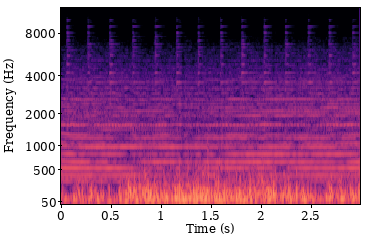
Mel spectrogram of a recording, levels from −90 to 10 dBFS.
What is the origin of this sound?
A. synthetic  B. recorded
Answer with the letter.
B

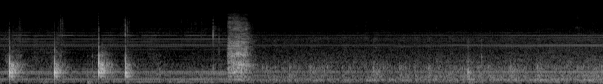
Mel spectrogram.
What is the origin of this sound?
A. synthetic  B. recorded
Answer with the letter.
B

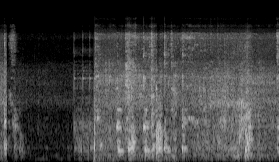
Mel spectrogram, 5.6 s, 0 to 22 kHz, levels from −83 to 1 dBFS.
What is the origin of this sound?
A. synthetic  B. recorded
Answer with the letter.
B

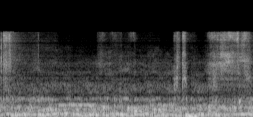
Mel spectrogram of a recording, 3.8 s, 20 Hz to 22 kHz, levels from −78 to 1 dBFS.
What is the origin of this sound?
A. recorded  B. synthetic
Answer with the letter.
B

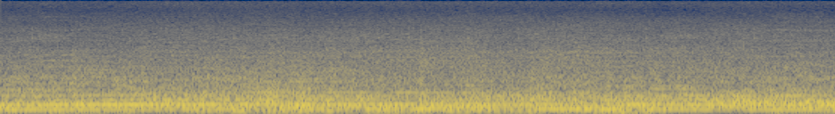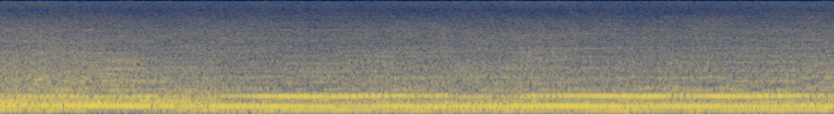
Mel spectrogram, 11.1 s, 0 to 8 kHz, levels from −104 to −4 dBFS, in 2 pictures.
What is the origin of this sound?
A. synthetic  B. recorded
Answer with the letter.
A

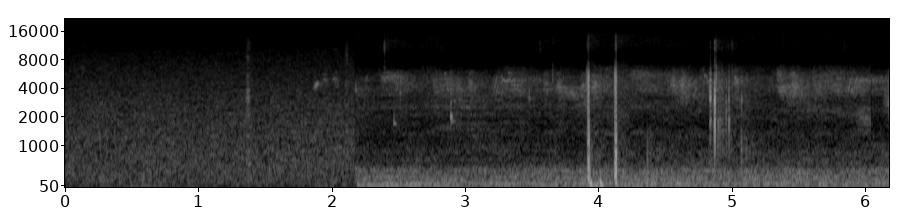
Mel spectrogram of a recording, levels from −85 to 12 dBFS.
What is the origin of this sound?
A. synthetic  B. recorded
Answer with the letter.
B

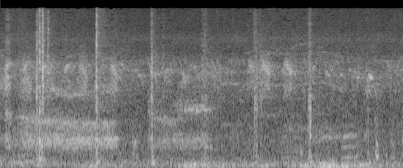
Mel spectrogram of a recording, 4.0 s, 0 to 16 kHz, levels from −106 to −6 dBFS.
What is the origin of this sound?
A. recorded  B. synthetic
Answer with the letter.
A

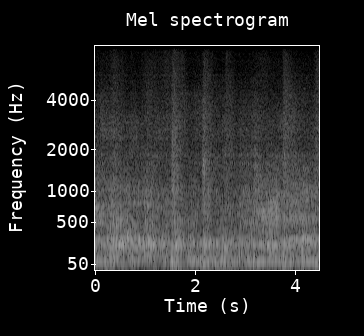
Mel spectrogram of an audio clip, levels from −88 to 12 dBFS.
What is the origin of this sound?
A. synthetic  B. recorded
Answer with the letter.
A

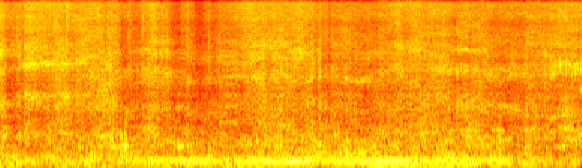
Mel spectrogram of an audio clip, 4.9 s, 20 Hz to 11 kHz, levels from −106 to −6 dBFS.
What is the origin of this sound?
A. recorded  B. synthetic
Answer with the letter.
B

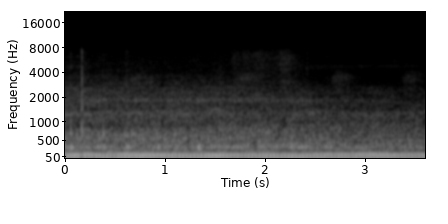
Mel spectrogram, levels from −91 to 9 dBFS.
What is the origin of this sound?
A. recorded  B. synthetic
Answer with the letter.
A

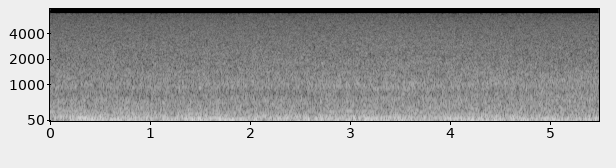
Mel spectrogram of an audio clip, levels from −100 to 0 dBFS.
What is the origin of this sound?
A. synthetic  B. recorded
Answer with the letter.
B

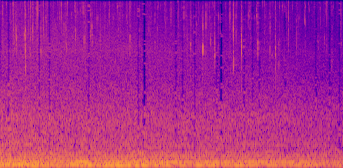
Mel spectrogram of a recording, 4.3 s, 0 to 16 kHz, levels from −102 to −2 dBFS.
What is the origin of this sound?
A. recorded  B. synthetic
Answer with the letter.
A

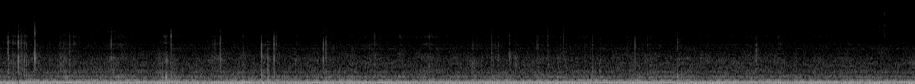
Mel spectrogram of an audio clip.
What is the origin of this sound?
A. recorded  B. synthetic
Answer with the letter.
B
